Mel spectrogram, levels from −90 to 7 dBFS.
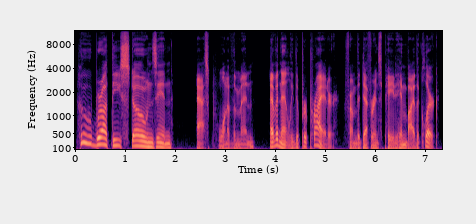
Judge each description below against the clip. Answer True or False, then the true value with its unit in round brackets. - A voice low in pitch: True (110 Hz)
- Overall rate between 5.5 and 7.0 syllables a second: False (5.1 syllables/s)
